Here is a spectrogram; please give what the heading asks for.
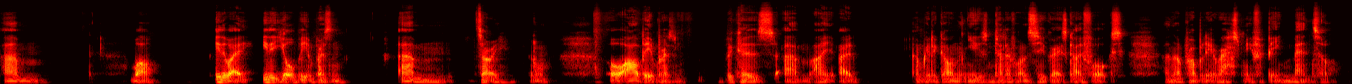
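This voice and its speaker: British guy doing a rambling deadpan political aide, soft spoken improv comedy, crisp bright edge but raspy, kinda hesitant. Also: a bass voice, moderate pace, pitched below the performer's own voice, heavily acted. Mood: resigned, awkward. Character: flustered male political advisor briefing the prime minister. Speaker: comedy roleplay performer.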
